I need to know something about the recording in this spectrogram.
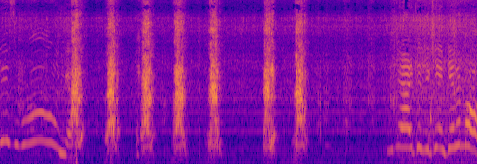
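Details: Bulldog chasing bubbles from a bubble machine lets out a string of seven quick, gruff barks about every half second, framed by a wavering whine and a woman's voice before and after.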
